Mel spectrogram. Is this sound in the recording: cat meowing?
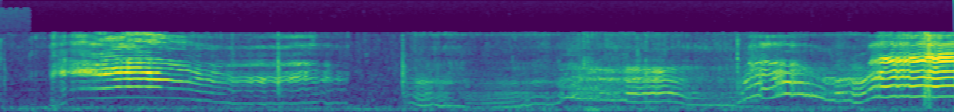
yes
